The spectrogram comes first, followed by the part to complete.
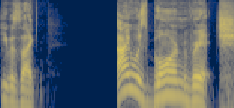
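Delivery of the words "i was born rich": slow, deliberate delivery, word by word. Imitating an acquaintance who sounds like Trump: Trump impression. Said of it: "let me get in my Trump zone".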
